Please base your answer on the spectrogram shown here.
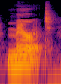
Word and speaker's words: Meret: I'd never heard of and the Egyptian goddess Merit and it's spelled either m-e-r-e-t or m-e-r-i-t and I'd never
